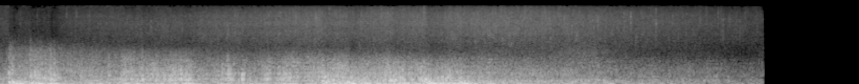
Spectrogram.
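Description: Logo-intro sound effect: a deep, thunder-like rumble with a rain-like hiss, loud for about five seconds. It then fades and cuts off abruptly about a second before the end.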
